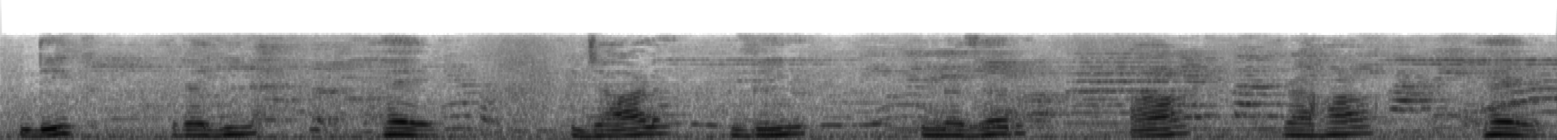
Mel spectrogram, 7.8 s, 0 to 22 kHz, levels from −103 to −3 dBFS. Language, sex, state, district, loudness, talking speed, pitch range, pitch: Hindi, male, Madhya Pradesh, Dhar, -17 LUFS, 70 wpm, 140-180 Hz, 165 Hz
